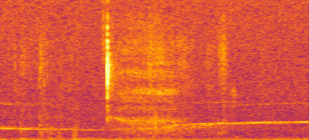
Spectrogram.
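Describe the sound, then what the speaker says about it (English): An ambulance siren wails faintly in the distance, a single steady rising-and-falling tone carried beneath a low rumble of background noise. "I might hear an ambulance in the background"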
